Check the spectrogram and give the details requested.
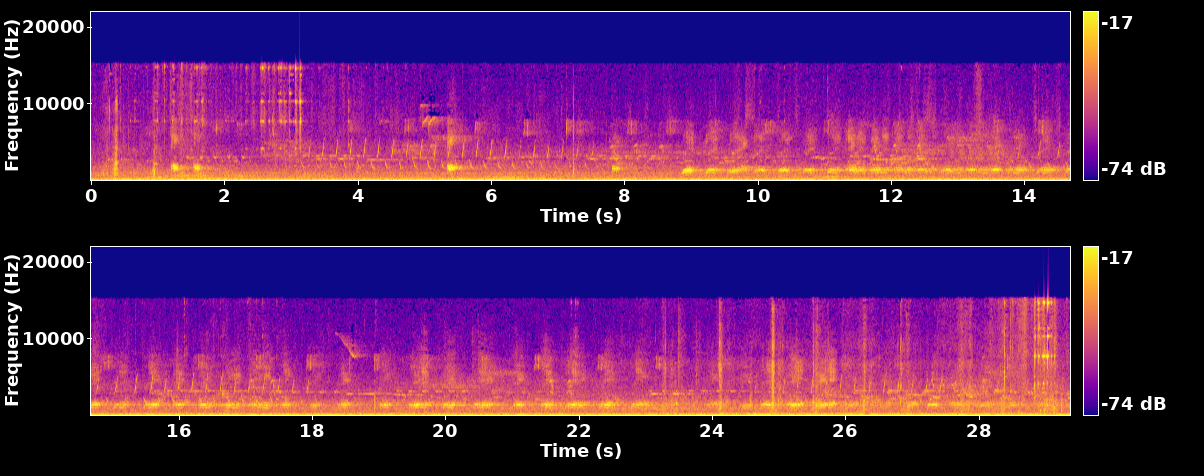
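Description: Outdoor ambience: a low steady rumble with a few short bird chirps, then from about nine seconds in a bird's rapid, even trill that keeps going for most of the rest.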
